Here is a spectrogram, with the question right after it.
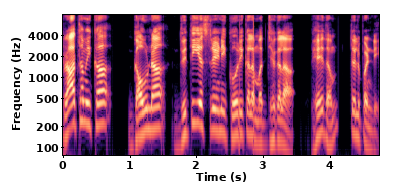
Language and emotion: Telugu, neutral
